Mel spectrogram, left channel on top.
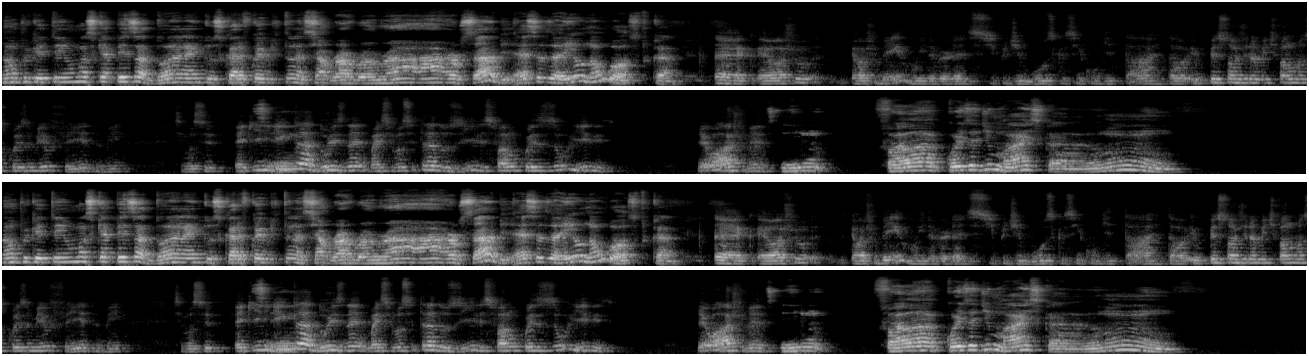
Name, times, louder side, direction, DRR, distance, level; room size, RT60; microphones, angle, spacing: voice 1, 0.0-6.7 15.7-16.0 20.8-21.2 21.8-24.8, right 1 dB, 40° right, 0.4 m, -22 dB
voice 2, 7.1-8.2 8.5-14.2 14.8-19.1 20.0-20.7, right 2 dB, 80° right, 0.8 m, -30 dB
2.4 x 2.3 x 2.2 m
head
